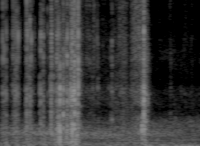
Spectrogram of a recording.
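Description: Tarot deck with stiff cardstock being shuffled up close, a soft fluttering riffle with a few crisp bursts of card edges snapping together, quiet and alone.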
